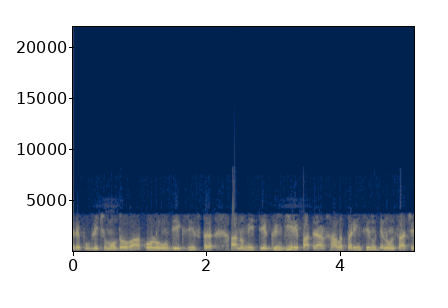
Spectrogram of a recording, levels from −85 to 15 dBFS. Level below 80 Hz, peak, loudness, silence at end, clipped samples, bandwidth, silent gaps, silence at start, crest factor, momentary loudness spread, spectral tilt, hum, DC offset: -54 dBFS; 0 dBFS; -13 LUFS; 0 s; under 0.1%; 4.6 kHz; none; 0 s; 12 dB; 4 LU; -9 dB/octave; none; under 0.1%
